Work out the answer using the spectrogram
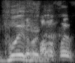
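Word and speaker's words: Vojvoda: Mas, mas o Vojvod tá, ou sei lá, como a PVC depois me ajuda na pronúncia aí. – Voivoda. – Voivoda. Voivoda.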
